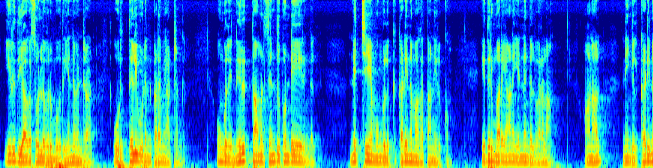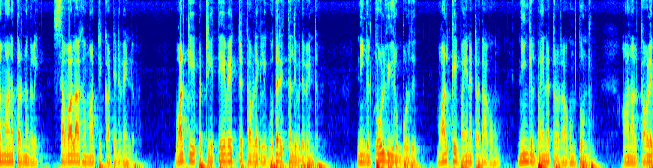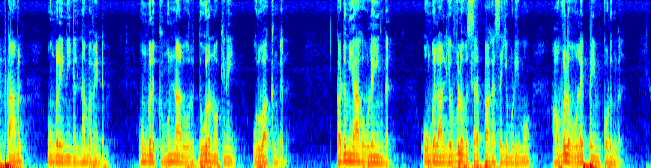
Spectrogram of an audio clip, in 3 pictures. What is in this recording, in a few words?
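elearning tamil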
